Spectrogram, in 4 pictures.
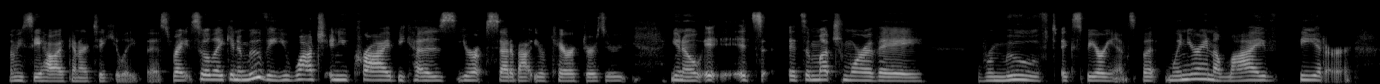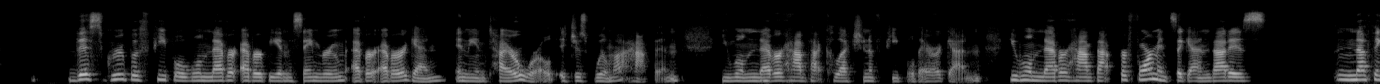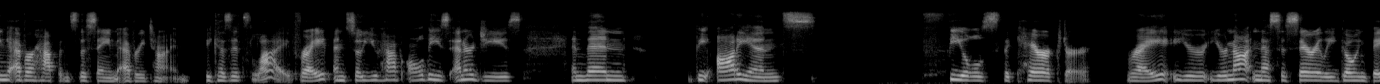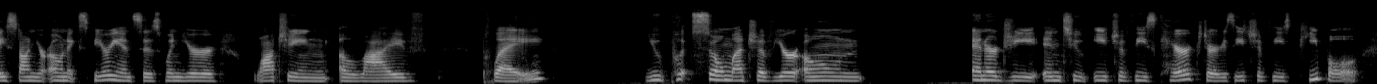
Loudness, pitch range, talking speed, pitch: -29 LUFS, 170-205 Hz, 160 wpm, 185 Hz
